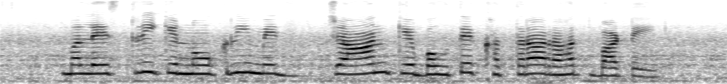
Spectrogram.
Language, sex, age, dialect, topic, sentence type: Bhojpuri, female, 18-24, Northern, banking, statement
